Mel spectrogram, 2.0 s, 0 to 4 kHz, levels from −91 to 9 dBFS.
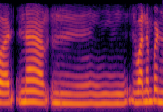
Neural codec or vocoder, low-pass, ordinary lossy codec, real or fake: codec, 16 kHz, 2 kbps, X-Codec, HuBERT features, trained on balanced general audio; 3.6 kHz; none; fake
